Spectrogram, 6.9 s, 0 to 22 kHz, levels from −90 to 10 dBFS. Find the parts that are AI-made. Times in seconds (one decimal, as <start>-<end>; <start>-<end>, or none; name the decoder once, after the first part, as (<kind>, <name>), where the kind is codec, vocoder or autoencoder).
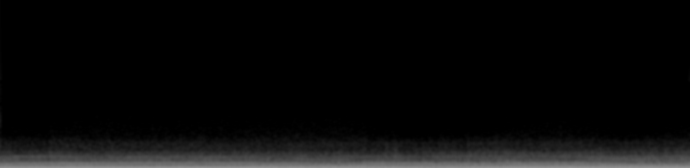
0.0-0.5 (autoencoder, DAC-VAE); 4.3-6.9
